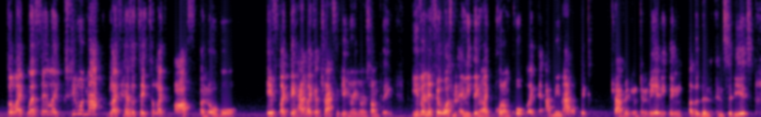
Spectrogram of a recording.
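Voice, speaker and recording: Very fast speech from a woman with a non-native accent, medium in pitch and swinging very widely. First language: not English. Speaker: tabletop roleplay player. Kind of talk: casual chat. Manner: halting.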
